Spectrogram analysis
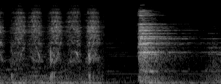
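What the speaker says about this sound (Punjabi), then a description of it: "ਆਪਾਂ ਰੇਤੀ ਚੱਕ ਲਈ" A metal hand file works nicks out of straw reaper parts in a run of five quick rhythmic rasping strokes, a pause, then one longer, louder scrape that fades away.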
